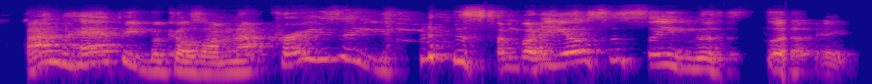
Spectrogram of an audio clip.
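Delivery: high voice breaking into laughter; laughing with relief. Retold or imitated. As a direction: laugh it out, relieved you're sane. Relief at not being crazy.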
